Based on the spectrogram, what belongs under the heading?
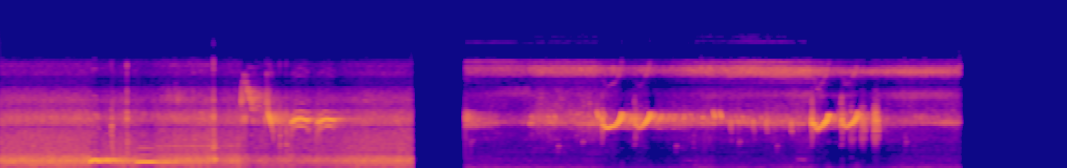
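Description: A common cuckoo gives one two-note "cuck-oo" call, falling in pitch, with high chirps of other birds behind it; that recording cuts off about three seconds in. After a short gap, a weaverbird's high chirps and chattering follow and stop shortly before the end.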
